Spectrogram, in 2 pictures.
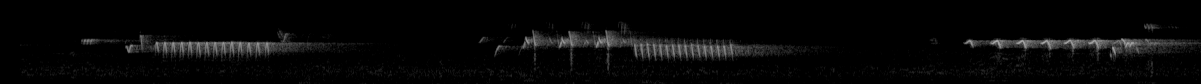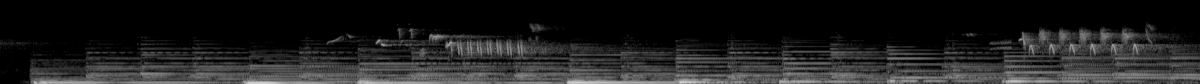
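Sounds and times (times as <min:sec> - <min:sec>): songbird singing: 0:00.2 - 0:03.8, 0:04.8 - 0:08.4, 0:09.2 - 0:24.0
music: 0:12.3 - 0:24.0.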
